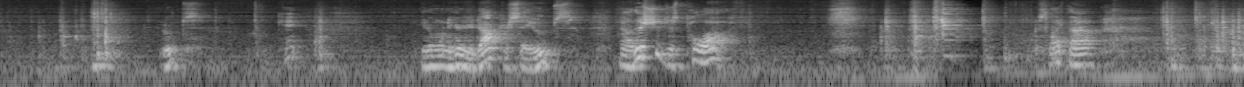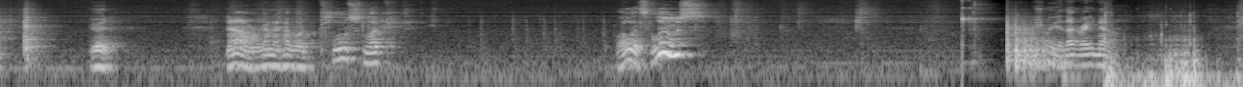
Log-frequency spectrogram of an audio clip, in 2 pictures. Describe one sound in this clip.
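A man speaks calmly and close by, explaining.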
